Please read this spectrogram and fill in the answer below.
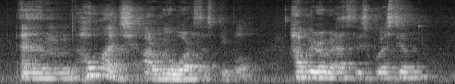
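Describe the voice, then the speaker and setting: Someone with a Spanish accent speaks at a fairly slow pace with ordinary pitch variation, with audible room echo and noticeable background noise. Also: man. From Argentina. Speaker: dentist and public speaker. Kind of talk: presentation talk. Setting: stage with audience. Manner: halting.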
